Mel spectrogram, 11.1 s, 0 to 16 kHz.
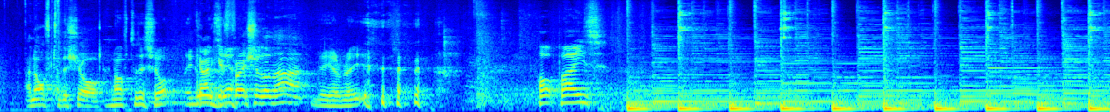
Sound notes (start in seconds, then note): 3.6 laughing; 6.2 lighthearted guitar music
